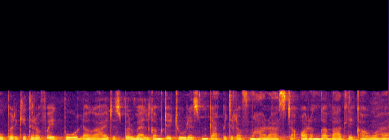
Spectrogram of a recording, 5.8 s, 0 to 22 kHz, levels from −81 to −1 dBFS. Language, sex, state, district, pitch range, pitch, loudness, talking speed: Hindi, female, Chhattisgarh, Rajnandgaon, 230-245 Hz, 240 Hz, -13 LUFS, 195 wpm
